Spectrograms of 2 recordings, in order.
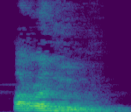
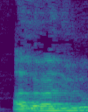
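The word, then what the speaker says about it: الرجل: अर्रजुलु, अलिफ लाम शुरू में आया लेकिन लाम को हजफ कर दिया, साइलेंट कर दिया, और रा के ऊपर तशदीद देने के बाद जबर दे दिया, लाम को हजफ कर दिया। अर रजुलू नहीं, गलत हो जाएगा, अल रजुलू गलत है, अर रजुलू घर नहीं,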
